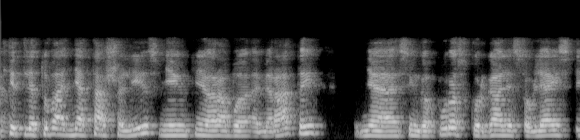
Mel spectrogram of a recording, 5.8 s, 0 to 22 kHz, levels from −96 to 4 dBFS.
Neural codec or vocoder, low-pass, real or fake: none; 7.2 kHz; real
